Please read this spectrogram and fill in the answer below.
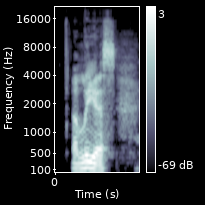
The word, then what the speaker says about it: Elias: I'm going to keep messing this name up because it's spelled Alias. – Elias.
